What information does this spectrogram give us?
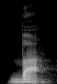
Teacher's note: با ادا ہوگا آپ کے دونوں ہونٹوں کے ملنے سے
